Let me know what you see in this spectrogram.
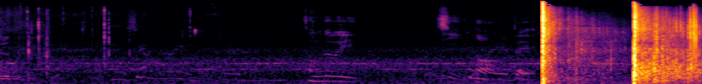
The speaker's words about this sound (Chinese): OK，现在来换下一支。其实没有鞭炮可以玩呢，光听这样的回忆就不错了。现在是另外一种烟火。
